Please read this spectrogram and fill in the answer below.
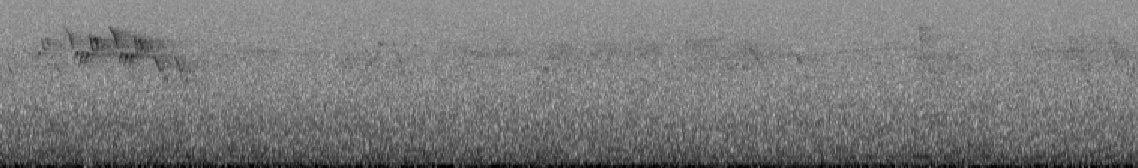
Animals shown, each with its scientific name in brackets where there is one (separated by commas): Red-eyed Vireo (Vireo olivaceus), Mourning Warbler (Geothlypis philadelphia), Ovenbird (Seiurus aurocapilla)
